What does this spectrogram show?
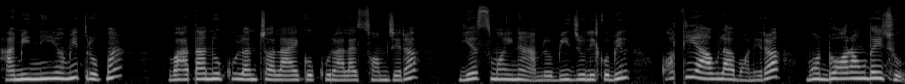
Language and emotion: Nepali, fearful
